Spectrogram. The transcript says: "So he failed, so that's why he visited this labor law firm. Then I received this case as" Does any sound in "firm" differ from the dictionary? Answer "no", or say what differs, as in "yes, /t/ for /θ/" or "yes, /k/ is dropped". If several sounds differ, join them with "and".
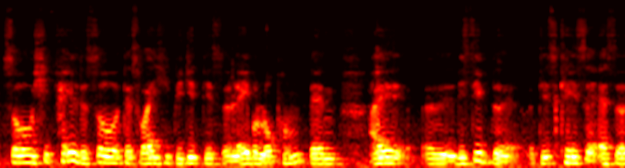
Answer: yes, /p/ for /f/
